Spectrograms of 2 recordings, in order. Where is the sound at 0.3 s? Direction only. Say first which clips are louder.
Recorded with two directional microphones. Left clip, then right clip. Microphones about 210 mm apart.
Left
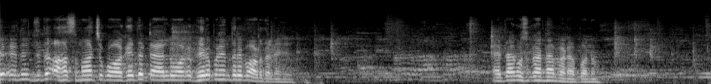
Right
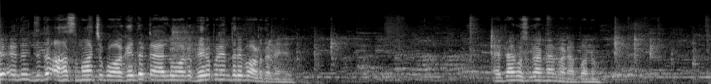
Even; 20° left (ahead or behind).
